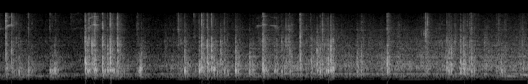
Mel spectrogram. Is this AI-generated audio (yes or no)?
no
